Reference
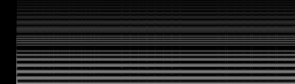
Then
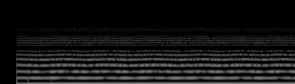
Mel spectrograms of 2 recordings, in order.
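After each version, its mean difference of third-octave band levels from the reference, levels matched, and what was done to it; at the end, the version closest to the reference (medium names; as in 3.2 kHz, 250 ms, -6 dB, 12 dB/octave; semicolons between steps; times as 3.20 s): 7.0 dB: wow and flutter 29 cents; distance through air 130 m; echo whose repeats swap between lows and highs 114 ms, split 2.4 kHz, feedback 72%, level -4.5 dB; trim -7 dB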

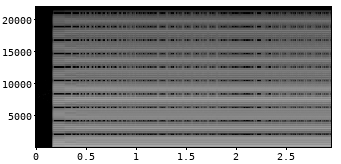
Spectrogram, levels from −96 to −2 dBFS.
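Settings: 4.0 dB: ten-band graphic EQ 4 kHz +5 dB, 8 kHz +11 dB, 16 kHz +8 dB; thinning echo 114 ms, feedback 54%, level -8 dB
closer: second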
